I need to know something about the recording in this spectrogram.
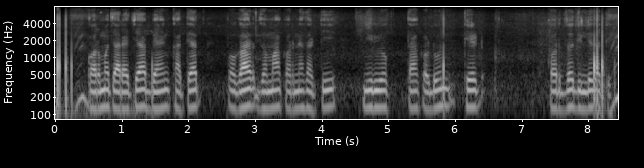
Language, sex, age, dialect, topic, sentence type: Marathi, male, 18-24, Varhadi, banking, statement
